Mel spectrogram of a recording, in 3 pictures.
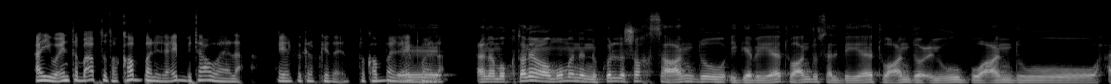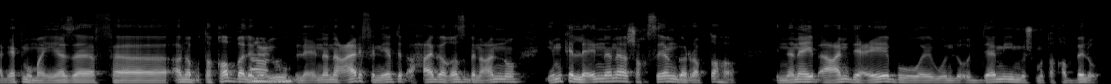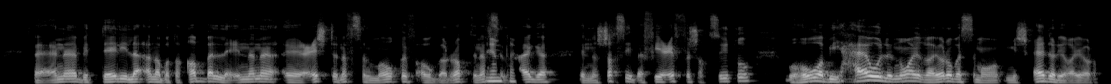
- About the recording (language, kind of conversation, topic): Arabic, advice, إزاي أتعلم أقبل عيوبي وأبني احترام وثقة في نفسي؟
- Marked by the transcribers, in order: tapping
